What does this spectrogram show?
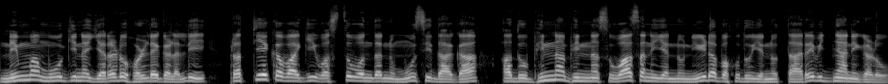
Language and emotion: Kannada, neutral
